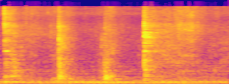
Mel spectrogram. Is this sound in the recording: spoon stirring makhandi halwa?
yes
